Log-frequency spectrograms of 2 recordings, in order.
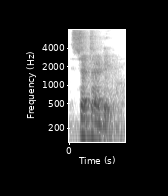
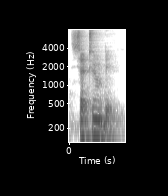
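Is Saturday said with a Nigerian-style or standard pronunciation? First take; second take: standard; Nigerian-style. First: It is said with the standard pronunciation. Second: It is said with a Nigerian-style local pronunciation. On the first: The speaker calls it right. "the correct pronounce would be uh, Saturday" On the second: The speaker calls it wrong. "he pronounced Saturday. Okay, Saturday. So this is not a uh, correct pronunciation"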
